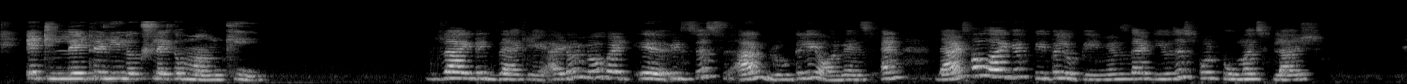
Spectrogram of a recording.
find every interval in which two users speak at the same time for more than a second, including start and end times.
none

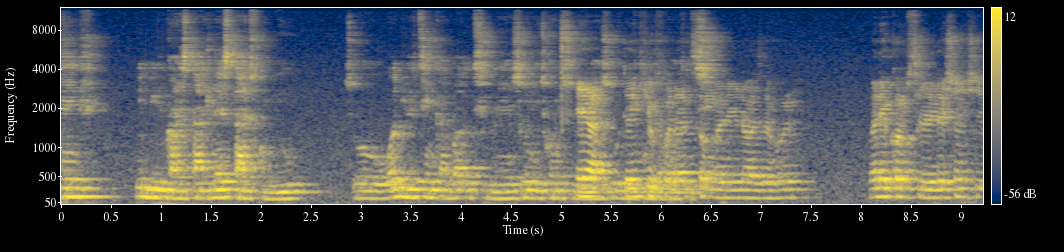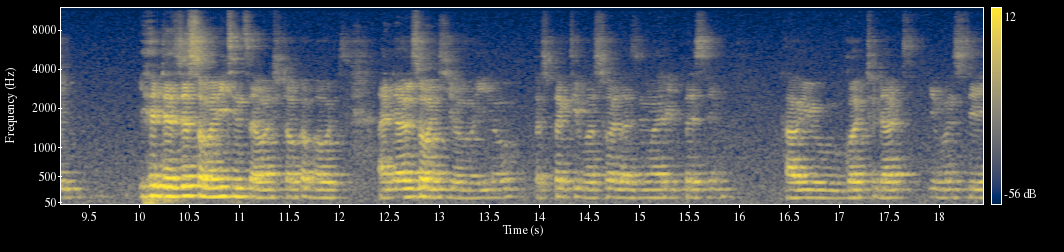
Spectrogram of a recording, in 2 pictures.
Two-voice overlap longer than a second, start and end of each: 5.1-6.4

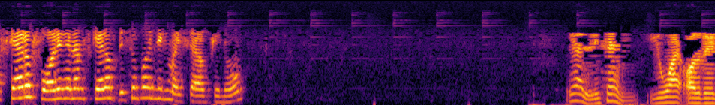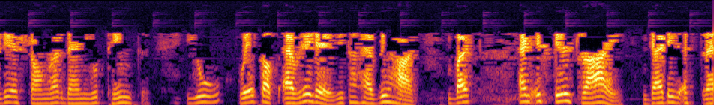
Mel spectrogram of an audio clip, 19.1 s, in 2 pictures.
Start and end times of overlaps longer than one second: none

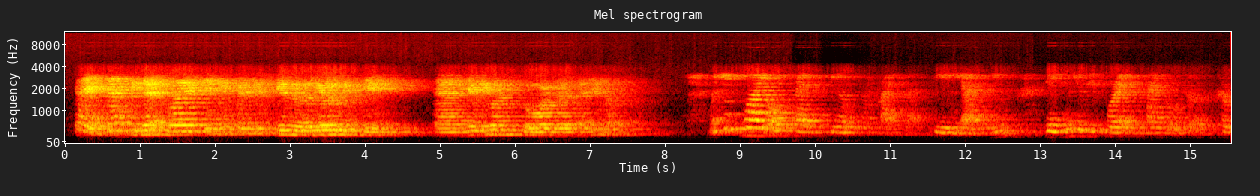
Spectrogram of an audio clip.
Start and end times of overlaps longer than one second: none

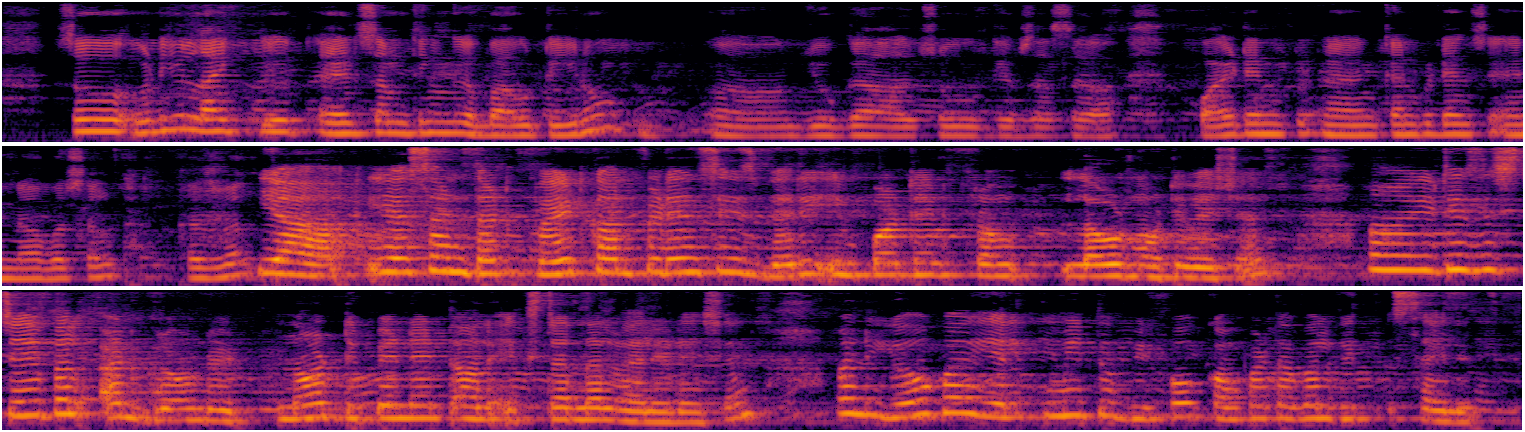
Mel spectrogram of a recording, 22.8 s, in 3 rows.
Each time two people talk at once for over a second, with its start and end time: none

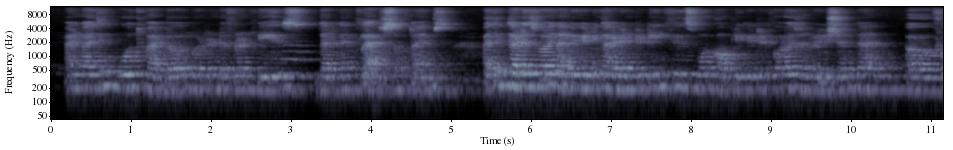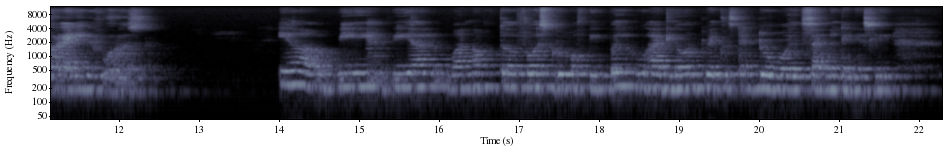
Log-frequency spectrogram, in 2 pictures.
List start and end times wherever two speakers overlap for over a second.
none

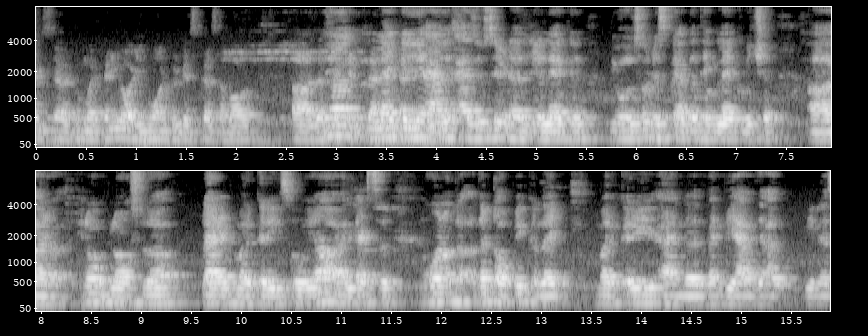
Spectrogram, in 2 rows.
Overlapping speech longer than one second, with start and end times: 2.8-4.1

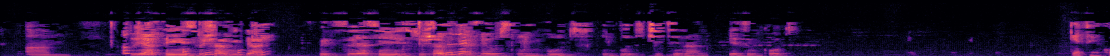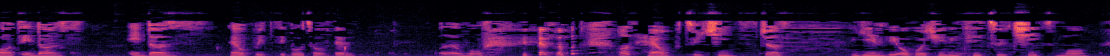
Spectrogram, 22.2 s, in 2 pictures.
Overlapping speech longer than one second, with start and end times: 1.3-2.6

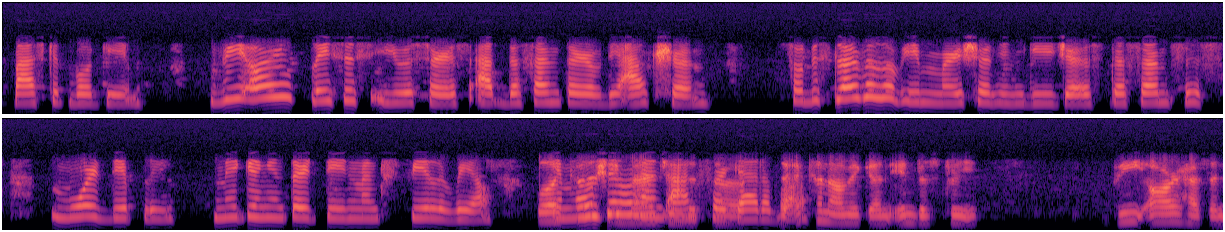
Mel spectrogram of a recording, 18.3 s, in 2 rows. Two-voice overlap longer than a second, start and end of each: 13.3-15.2

